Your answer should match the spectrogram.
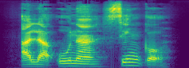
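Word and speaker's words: ala-una singko: For example, if the time is 1:05, we say a la una cinco. A la una cinco. A la una cinco. A la una cinco is spelled as A-L-A hyphen U-N-A space S-I-N-G-K-O. In Spanish,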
